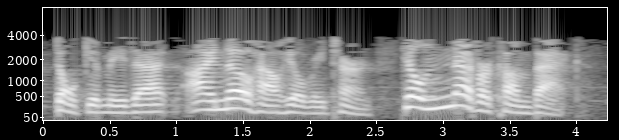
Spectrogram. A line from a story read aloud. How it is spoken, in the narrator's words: Anna snapped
